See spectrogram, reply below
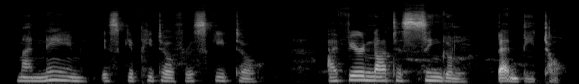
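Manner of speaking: very soft, hushed, low little voice. Narrator reading the sword fighter introducing himself to an approaching bandito, very soft voice. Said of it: "in a muy, muy soft voice".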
